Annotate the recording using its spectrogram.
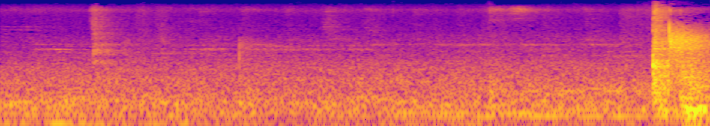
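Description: Carom billiard balls click against each other.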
